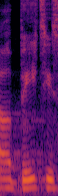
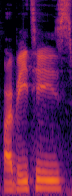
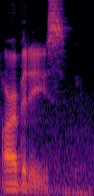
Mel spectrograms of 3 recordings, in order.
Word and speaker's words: Arbites: I always figured it's probably pronounced arbites, but uh I'm going to keep saying Arbides. I've been saying that for 20 some odd years. I'm going to continue saying it that way.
